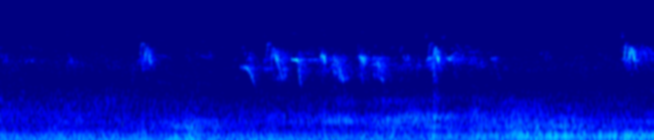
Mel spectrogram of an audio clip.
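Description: Faint birds chirping against near silence: scattered short chirps, with a quick run of descending chirps in the middle, over a low steady hum.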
